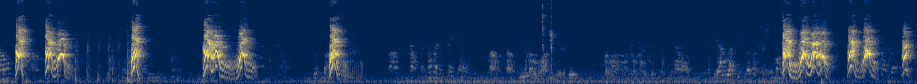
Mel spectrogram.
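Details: Puppies arguing, clusters of shrill yapping barks at the start and end, with a quieter stretch of soft growling and a person speaking in the middle.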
